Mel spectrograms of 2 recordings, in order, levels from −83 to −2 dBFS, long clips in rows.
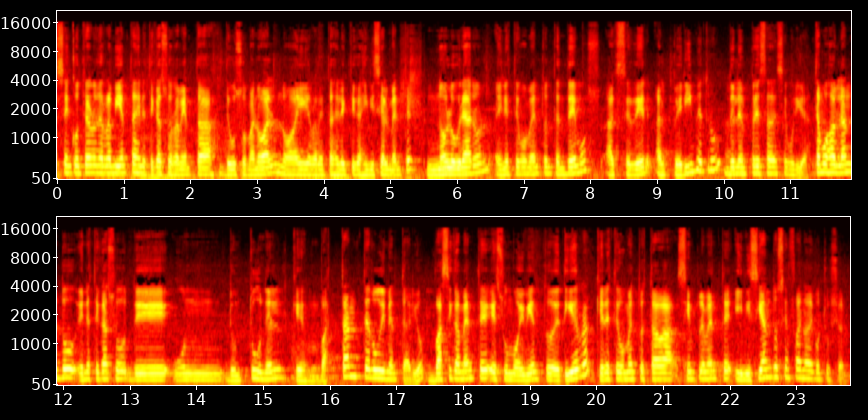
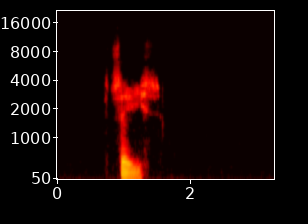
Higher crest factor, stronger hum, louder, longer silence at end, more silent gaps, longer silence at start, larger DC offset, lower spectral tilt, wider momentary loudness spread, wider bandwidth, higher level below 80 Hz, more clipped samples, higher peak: second, 16 dB vs 24 dB; second, none vs 60 Hz at -65 dBFS; first, -17 LUFS vs -36 LUFS; second, 0 s vs 1.75 s; neither; second, 0 s vs 0.7 s; neither; about the same, -6 dB/octave vs -5.5 dB/octave; second, 8 LU vs 12 LU; about the same, 16.5 kHz vs 15.5 kHz; first, -44 dBFS vs -68 dBFS; neither; first, 0 dBFS vs -18 dBFS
